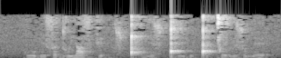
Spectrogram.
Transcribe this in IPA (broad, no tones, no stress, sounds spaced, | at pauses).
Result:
k u ʔ i s ɐ d u j a s kʲ ɐ ʔ o̤ s ǃʰ o̤ lʲ ʉ s ǃʰ i ʔ ʉ ǃ ɨ ǀ e lʲ u s o n e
